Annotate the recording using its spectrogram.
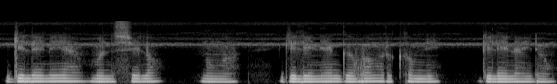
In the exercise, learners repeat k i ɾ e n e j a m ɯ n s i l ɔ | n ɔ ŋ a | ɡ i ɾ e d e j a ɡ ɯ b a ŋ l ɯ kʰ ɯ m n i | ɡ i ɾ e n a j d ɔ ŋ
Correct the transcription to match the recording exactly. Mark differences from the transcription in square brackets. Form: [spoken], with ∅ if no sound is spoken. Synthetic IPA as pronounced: [ɡ] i [l] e n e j a m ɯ n s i l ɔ | n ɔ ŋ a | ɡ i [l] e [n] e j a ɡ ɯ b a ŋ [ɾ] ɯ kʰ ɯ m n i | ɡ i [l] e n a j d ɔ ŋ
